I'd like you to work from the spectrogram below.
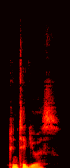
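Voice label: "contiguous", Australian English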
